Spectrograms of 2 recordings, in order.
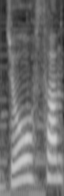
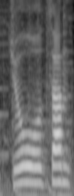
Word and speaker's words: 乗算: こちらにします前回までの動画で私全部乗算って言ってたんですけどそれは間違いで定山と読みますはいレイヤーを乗算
